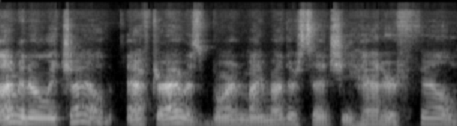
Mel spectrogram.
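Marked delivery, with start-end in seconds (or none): none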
